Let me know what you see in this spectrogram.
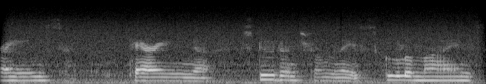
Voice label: Oral history with 83 year old female Colorado, american english dialect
